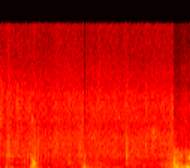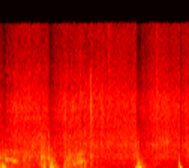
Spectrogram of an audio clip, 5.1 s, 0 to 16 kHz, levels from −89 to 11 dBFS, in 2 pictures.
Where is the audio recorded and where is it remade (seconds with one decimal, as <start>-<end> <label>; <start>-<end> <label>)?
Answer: 0.0-0.7 recorded; 0.7-3.4 remade; 3.4-4.0 recorded; 4.0-5.1 remade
